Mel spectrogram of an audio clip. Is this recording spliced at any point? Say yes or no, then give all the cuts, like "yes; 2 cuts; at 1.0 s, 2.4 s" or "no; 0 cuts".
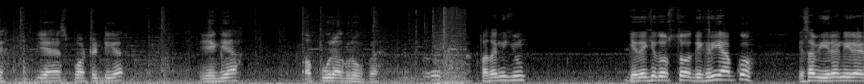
yes; 1 cut; at 4.5 s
